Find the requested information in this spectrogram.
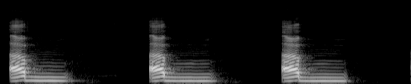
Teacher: با کو پڑھ کر آواز کو ختم نہیں کیا جا رہا بلکہ با کو پڑھ کر آواز کو روکا جا رہا ہے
